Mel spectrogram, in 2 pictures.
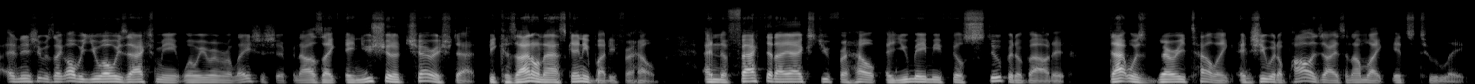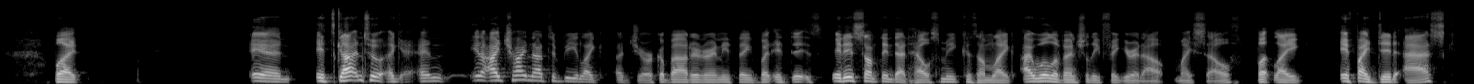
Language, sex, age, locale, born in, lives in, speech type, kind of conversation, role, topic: English, male, 40-44, en-US, United States, United States, conversation, unstructured, none, How do you decide when to ask for help and when to figure things out on your own?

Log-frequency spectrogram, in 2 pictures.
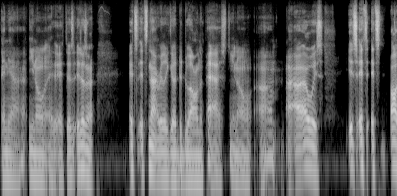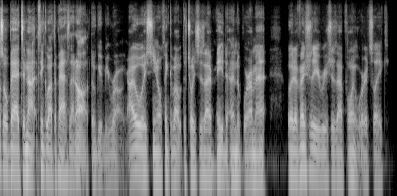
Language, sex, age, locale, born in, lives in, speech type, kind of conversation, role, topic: English, male, 18-19, en-US, United States, United States, conversation, unstructured, none, Have you ever felt angry when someone used your past against you?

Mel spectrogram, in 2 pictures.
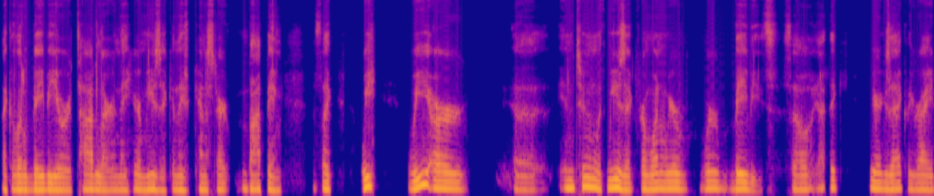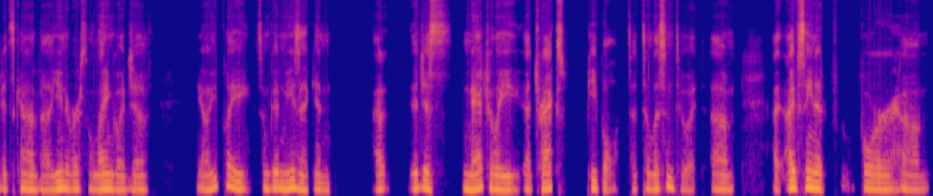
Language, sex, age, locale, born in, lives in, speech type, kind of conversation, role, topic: English, male, 50-54, en-US, United States, United States, conversation, podcast, host, In what ways does entertainment help people connect and build relationships?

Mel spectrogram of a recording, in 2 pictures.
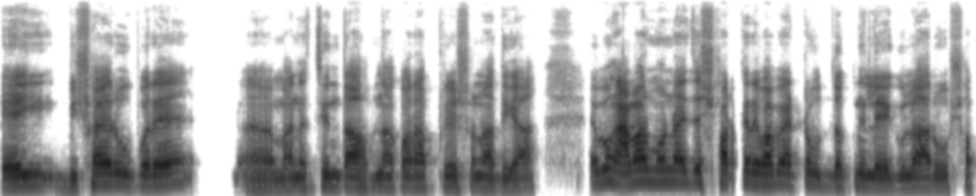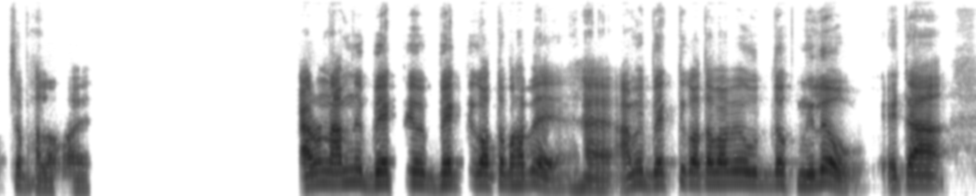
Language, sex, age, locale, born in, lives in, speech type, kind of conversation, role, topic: Bengali, male, 25-29, bn-BD, Bangladesh, Bangladesh, conversation, unstructured, none, আপনি কি কখনও নাটক বা থিয়েটারে গিয়েছেন?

